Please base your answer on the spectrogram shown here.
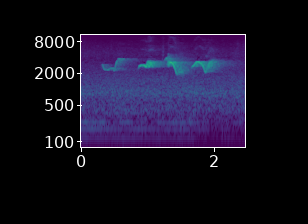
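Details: Scarlet tanager sings about four hoarse, burry, robin-like phrases in quick succession, mid-pitched, slurred up and down, quiet background; Stony Brook Audubon Wildlife Sanctuary trail.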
